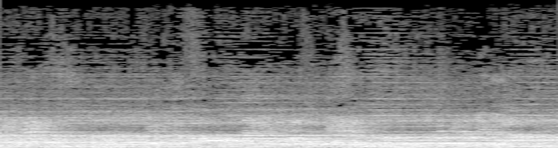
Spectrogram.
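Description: Choral music with long held notes.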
